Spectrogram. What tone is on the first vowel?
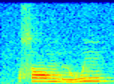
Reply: high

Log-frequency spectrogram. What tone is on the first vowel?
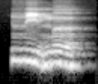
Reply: falling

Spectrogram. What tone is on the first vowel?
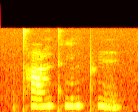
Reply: rising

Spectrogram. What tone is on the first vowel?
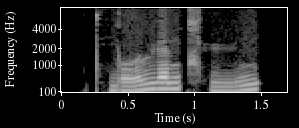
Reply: rising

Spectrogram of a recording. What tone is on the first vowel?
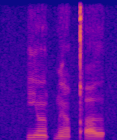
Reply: high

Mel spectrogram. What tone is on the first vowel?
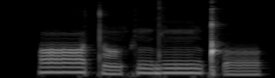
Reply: high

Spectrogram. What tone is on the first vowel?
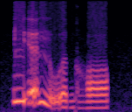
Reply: high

